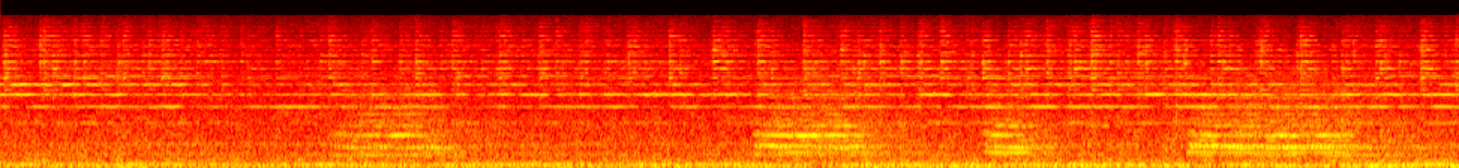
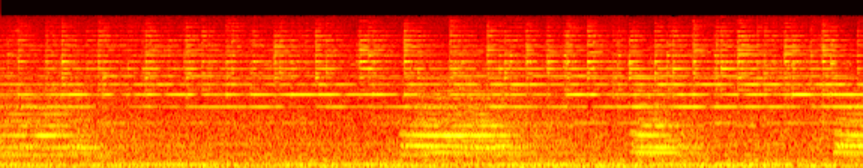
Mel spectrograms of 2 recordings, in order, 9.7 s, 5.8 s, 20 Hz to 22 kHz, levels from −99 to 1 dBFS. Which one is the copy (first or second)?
first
